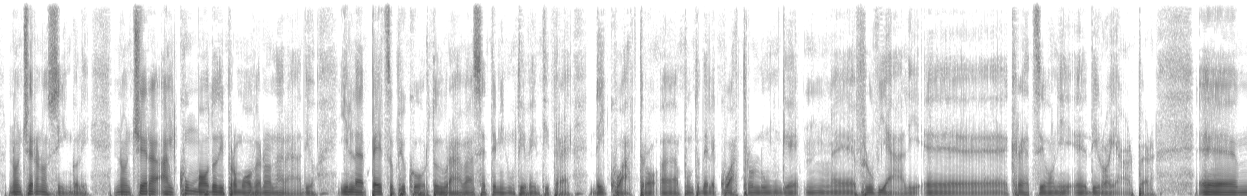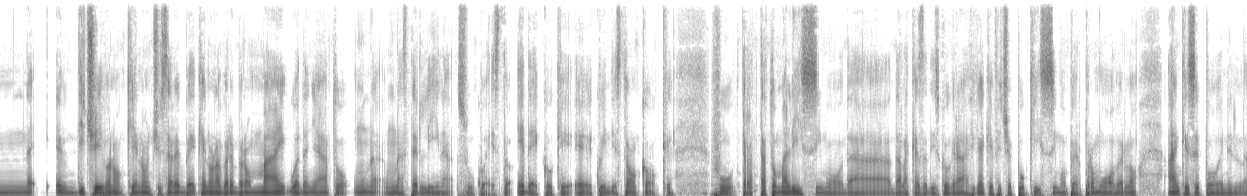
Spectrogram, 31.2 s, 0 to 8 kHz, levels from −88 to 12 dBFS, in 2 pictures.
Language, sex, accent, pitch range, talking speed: Italian, male, native, 70-85 Hz, 140 wpm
